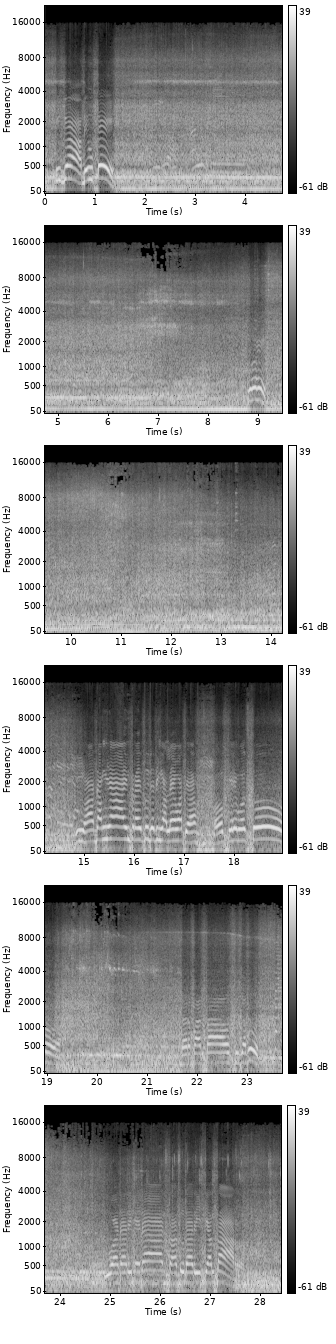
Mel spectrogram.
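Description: A bus horn plays loud, rising and falling musical notes.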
